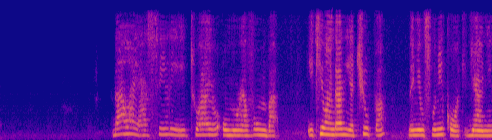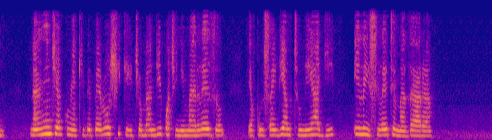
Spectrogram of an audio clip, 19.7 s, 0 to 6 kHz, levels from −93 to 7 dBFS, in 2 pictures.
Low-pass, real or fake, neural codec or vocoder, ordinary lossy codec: 5.4 kHz; fake; codec, 16 kHz, 1.1 kbps, Voila-Tokenizer; AAC, 48 kbps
